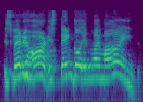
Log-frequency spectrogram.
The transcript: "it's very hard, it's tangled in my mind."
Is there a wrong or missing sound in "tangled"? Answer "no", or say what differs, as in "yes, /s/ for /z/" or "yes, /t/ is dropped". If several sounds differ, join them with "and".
yes, /d/ is dropped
